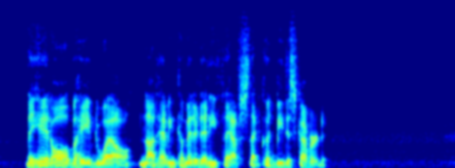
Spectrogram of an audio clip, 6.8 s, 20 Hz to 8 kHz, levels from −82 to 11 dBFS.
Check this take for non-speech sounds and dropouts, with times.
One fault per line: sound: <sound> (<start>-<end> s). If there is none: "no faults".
no faults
